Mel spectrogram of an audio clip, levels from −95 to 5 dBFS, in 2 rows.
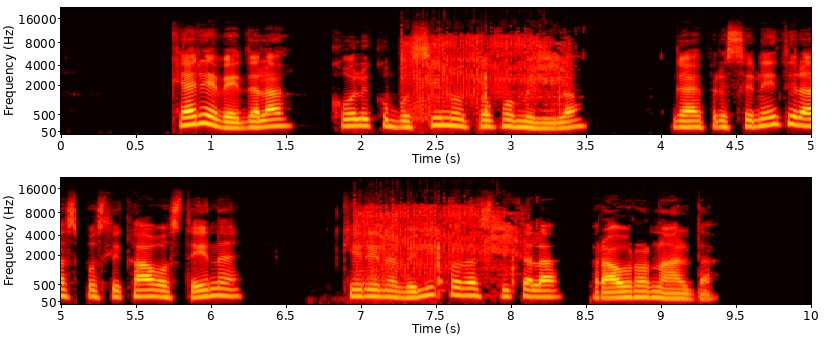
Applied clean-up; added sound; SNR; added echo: classical method spectral subtraction.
